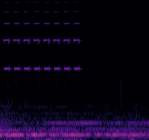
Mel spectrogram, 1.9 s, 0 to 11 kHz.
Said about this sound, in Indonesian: Persis jam 2 dini hari, alarm kembali membangunkannya.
